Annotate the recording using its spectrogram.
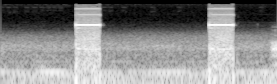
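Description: Video camera's electronic beeper sounding twice, two short high beeps one second apart.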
